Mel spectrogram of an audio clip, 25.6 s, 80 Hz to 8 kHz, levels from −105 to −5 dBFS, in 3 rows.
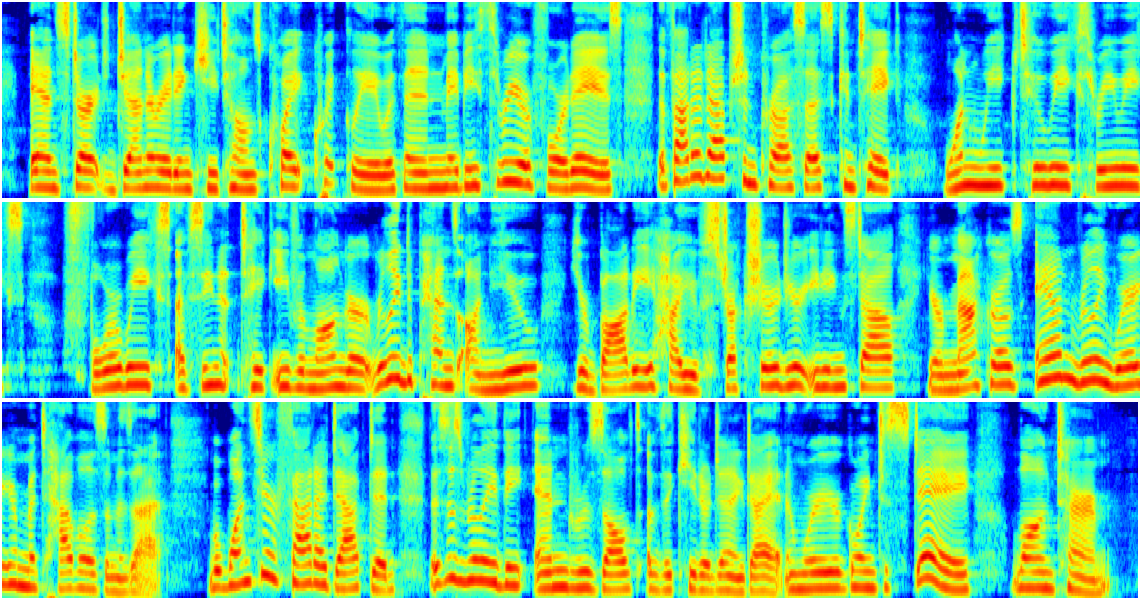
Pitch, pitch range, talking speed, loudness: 200 Hz, 185-225 Hz, 180 wpm, -22 LUFS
